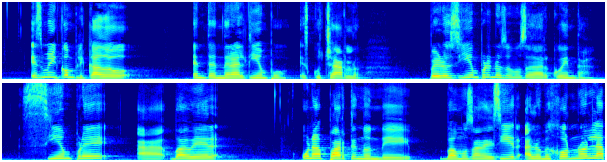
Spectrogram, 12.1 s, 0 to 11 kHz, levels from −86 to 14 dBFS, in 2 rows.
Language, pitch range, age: Spanish, 230-270 Hz, 10-29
